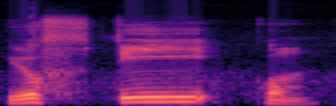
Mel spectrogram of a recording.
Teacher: یہ تی جو ہے یہ یا مدہ ہے، اس کو کھینچ کر پڑھنا ہے، ایک الف کی مقدار کے برابر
